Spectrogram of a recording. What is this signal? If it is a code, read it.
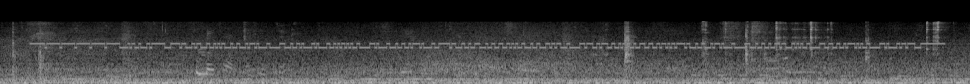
RTTY (50 baud, 450 Hz shift), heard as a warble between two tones, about 2350 Hz centre, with radio static and the noise of a restaurant. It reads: MAAR HET EERSTE GEVAL IS NATUURLIJK HET LASTIGSTE.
